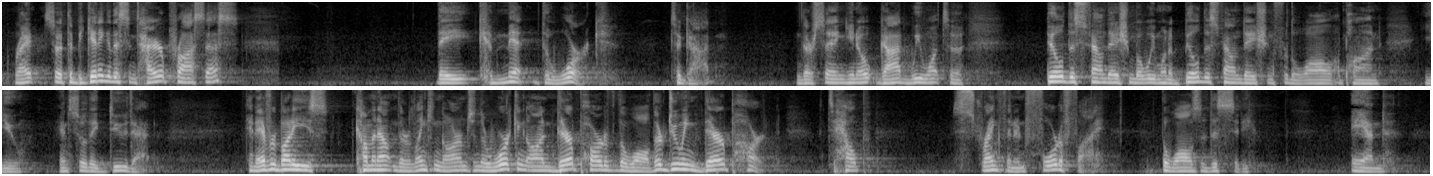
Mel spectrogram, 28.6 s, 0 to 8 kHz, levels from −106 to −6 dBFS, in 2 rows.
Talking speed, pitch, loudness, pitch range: 160 wpm, 130 Hz, -33 LUFS, 115-150 Hz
